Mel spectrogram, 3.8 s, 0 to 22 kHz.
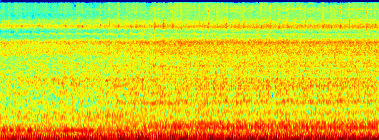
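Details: Honda N600 small twin on motorcycle carburetors, rebuilt with new gaskets, floats, screens, needles and seats, plus a return-type Mallory fuel pressure regulator: fast, steady, buzzy idle with no stumbles or hunting. Clean, healthy carburetion.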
